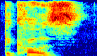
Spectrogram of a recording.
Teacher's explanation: L'accent tonique tombe sur la deuxième syllabe, cause, et le premier c'est pas un i comme vous avez tendance à le dire, because, mais c'est un e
